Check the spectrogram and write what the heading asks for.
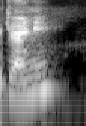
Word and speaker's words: Jaine: Jaine.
